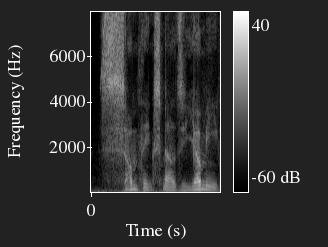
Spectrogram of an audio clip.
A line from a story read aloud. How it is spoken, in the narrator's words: growled the bear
